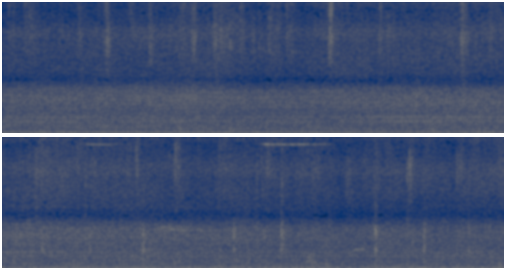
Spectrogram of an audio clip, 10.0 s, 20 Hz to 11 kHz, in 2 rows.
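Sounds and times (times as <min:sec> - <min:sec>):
cars passing on street: 0:00.0 - 0:10.0.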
